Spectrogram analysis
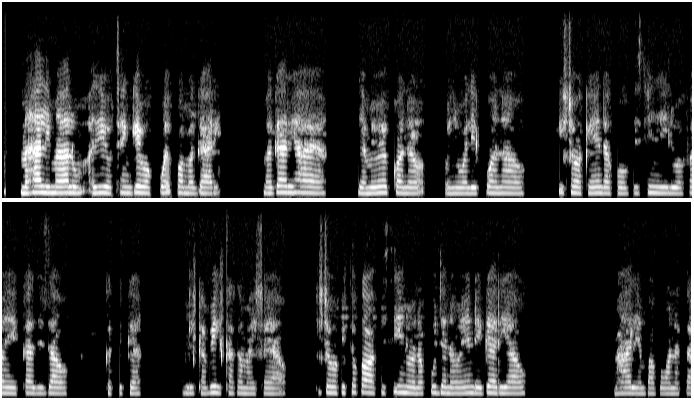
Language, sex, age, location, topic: Swahili, female, 18-24, Wajir, finance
